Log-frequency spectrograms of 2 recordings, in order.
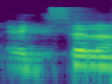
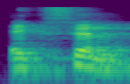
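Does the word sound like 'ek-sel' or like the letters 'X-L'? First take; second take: ek-sel; ek-sel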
